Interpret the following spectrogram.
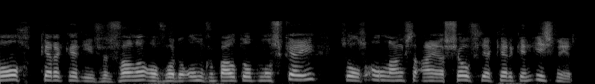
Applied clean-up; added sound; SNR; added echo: neural mask model Resemble Enhance denoiser.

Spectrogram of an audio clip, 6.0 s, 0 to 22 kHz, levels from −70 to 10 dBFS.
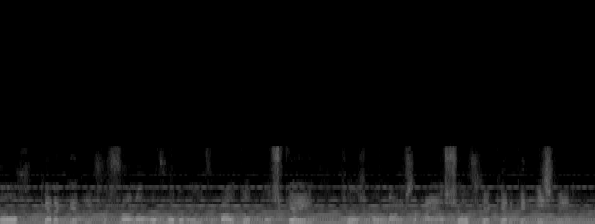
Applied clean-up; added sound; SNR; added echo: none; Organ; 2 dB; none.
